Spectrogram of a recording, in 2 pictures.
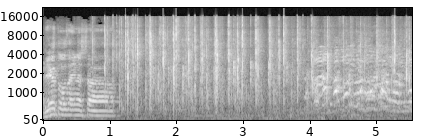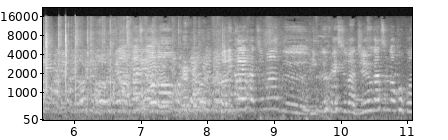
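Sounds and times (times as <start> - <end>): audience applause: 0.9 - 8.4.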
